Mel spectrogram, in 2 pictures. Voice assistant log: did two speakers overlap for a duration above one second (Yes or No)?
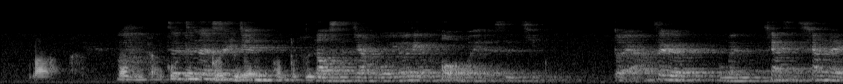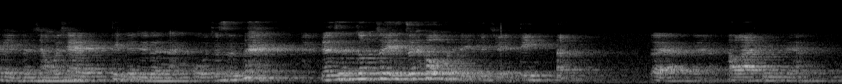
Yes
